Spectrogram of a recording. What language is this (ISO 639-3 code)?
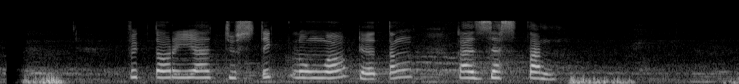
jav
